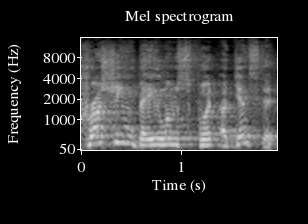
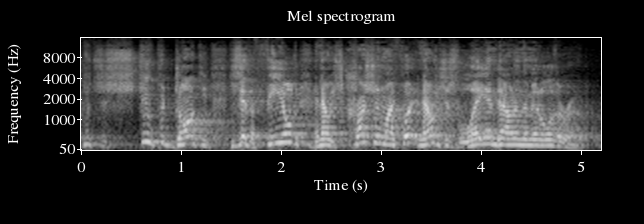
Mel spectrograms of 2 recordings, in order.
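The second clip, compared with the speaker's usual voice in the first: ordinary talk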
